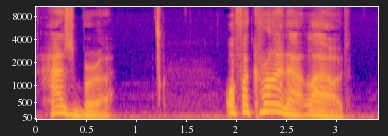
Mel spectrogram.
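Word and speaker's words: Happisburgh: Romford texts hi Nick hburg in Norfolk is pronounced Hasbro or for crying out loud what a shame to replace the happy part of the word word yeah well exactly hapis Bur or happy zbur in Norfolk is pronounced hasb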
